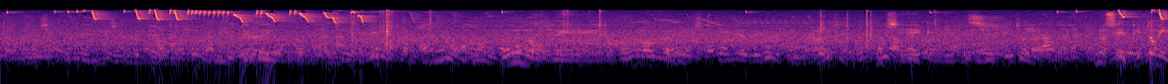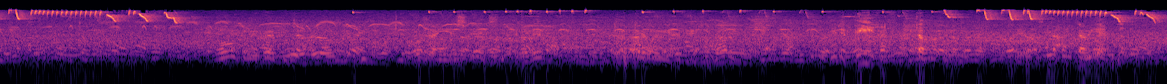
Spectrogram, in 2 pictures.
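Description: A saffron finch sings in high, bright bursts.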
